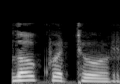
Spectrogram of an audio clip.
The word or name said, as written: loquitur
